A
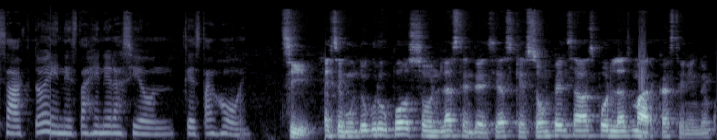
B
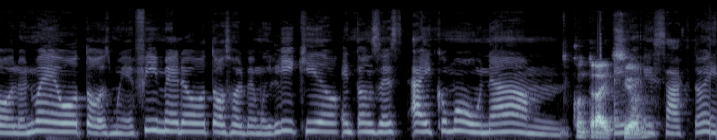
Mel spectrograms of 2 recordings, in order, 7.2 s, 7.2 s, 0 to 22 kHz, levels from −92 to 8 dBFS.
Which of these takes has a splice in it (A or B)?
A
